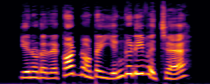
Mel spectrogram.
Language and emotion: Tamil, angry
